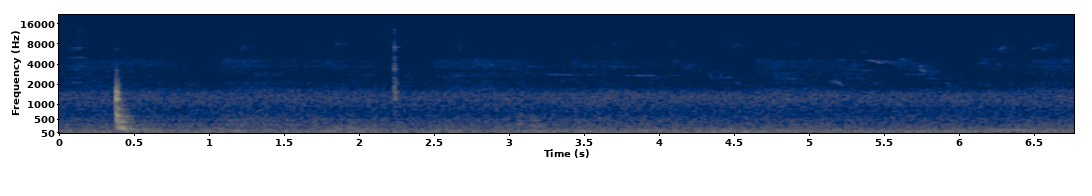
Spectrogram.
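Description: Outdoor background with faint bird chirps, broken about half a second in by one sharp knock and, a couple of seconds later, a faint click.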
